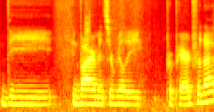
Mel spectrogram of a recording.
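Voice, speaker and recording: A man with a normal speaking voice and an American accent, at a fairly high pitch and moderate pace. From United States. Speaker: director of a women's political leaders network. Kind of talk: interview.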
